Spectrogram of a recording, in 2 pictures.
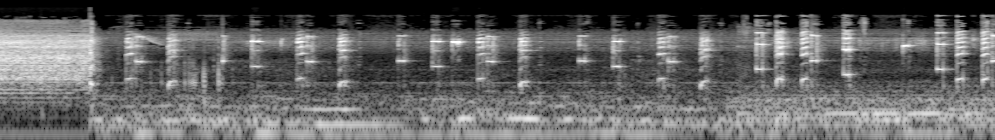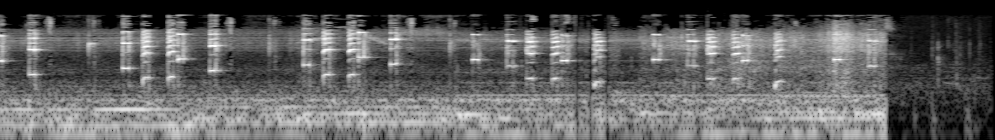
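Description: A small motor clicks and ticks in an uneven rhythm.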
